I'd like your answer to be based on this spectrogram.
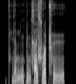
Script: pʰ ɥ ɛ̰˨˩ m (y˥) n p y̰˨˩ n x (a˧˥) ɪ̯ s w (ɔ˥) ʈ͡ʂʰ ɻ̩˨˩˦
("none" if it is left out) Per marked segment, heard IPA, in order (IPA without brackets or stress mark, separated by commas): y˥, a˥, ɔ˥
